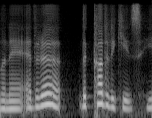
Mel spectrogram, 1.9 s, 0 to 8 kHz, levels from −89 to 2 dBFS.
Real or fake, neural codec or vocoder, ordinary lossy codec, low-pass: fake; codec, 16 kHz, 0.2 kbps, FocalCodec; none; 7.2 kHz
